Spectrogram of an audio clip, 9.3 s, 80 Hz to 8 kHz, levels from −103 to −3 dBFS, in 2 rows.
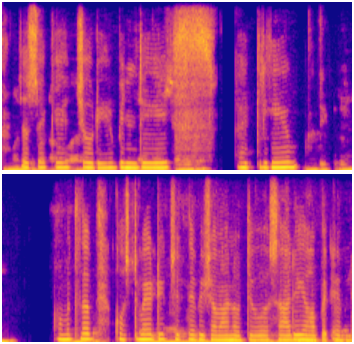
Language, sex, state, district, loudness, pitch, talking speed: Hindi, female, Bihar, Araria, -15 LUFS, 215 Hz, 130 wpm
